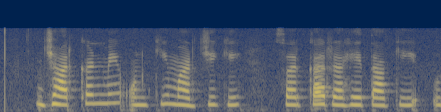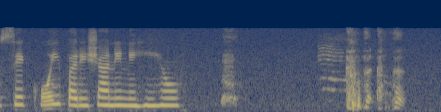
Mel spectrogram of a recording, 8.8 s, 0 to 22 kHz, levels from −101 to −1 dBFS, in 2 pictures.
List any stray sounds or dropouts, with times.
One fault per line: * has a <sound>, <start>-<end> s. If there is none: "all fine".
* has a bark, 6.6-6.9 s
* has a throat clearing, 7.6-8.5 s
